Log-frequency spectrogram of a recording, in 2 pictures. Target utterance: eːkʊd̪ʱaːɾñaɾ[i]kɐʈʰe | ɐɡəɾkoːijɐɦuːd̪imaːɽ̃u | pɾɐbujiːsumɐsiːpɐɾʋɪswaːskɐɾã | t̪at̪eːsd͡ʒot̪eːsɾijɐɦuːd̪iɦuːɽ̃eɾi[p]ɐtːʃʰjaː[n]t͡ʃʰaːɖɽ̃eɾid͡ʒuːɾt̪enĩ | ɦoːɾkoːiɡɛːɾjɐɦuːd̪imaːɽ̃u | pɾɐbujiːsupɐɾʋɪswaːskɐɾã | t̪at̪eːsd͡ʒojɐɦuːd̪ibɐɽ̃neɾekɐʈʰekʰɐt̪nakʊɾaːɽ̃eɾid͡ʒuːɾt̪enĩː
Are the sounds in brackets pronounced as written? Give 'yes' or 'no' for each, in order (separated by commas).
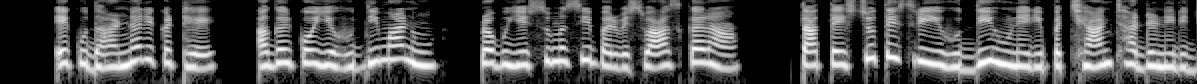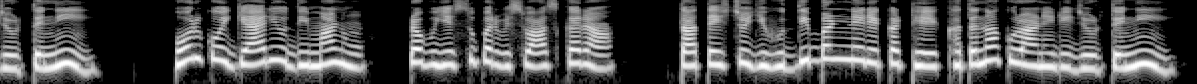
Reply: no, yes, yes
